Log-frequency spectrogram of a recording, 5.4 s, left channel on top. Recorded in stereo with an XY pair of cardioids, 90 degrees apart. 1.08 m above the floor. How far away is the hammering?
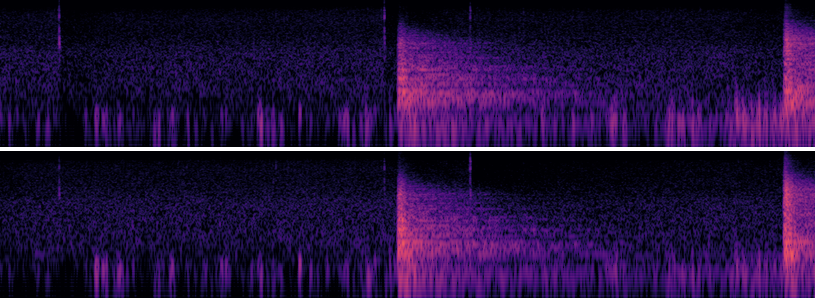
About 0.7 m.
